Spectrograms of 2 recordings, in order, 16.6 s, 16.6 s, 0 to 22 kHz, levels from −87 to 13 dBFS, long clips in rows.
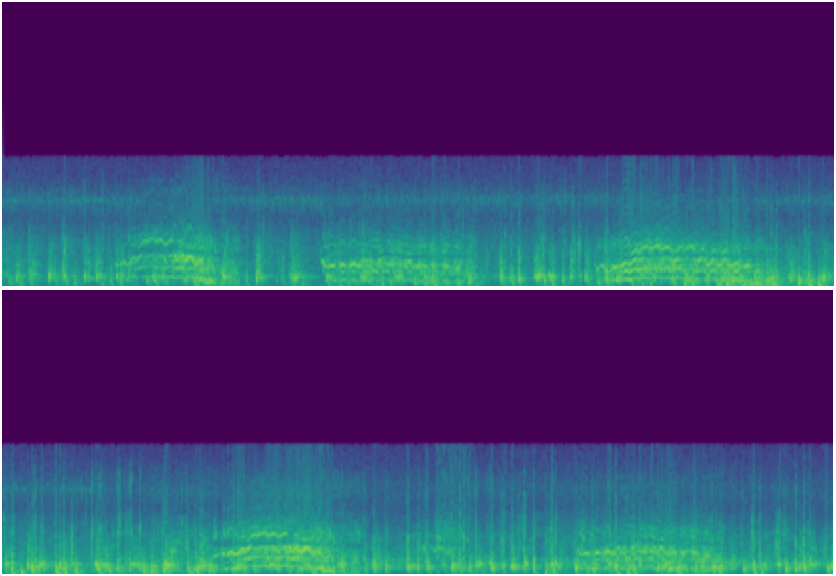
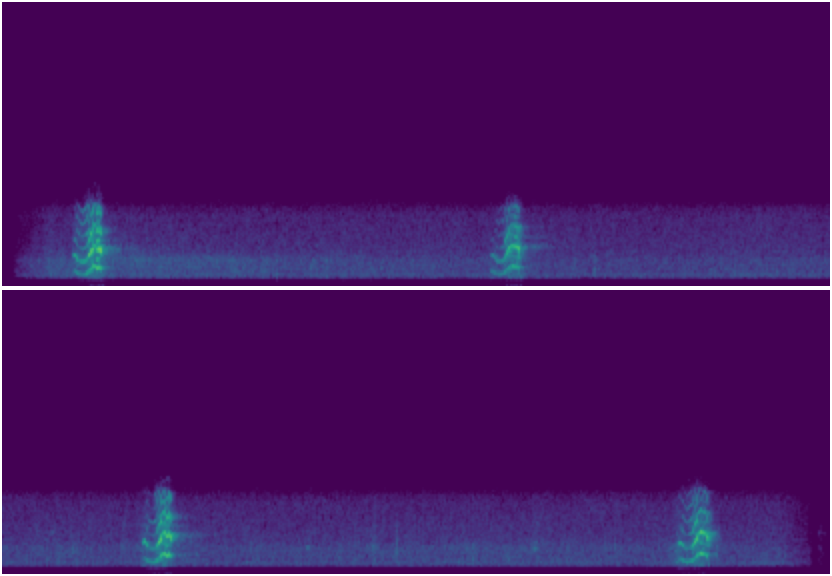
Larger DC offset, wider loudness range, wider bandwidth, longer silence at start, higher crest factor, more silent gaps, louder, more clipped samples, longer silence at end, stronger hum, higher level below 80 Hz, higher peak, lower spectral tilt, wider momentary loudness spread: neither; second, 3 LU vs 7 LU; first, 10.5 kHz vs 7.4 kHz; second, 0 s vs 0.7 s; second, 10 dB vs 28 dB; neither; first, -10 LUFS vs -21 LUFS; neither; second, 0 s vs 1.2 s; neither; first, -46 dBFS vs under -90 dBFS; first, 0 dBFS vs -4 dBFS; first, -4 dB/octave vs 10.5 dB/octave; second, 8 LU vs 24 LU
